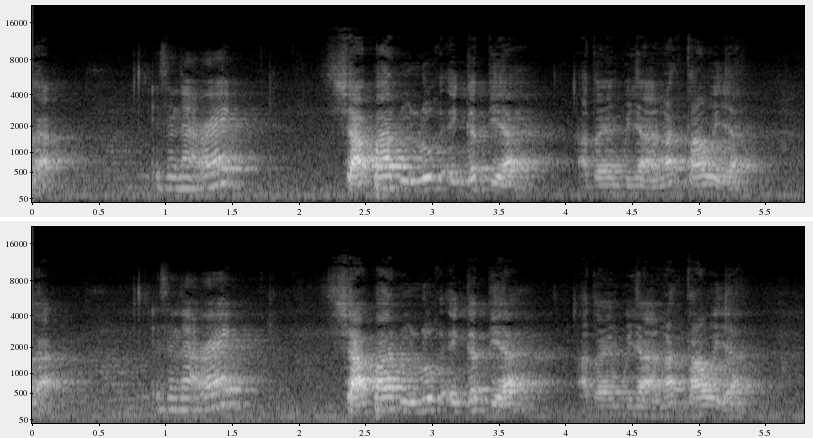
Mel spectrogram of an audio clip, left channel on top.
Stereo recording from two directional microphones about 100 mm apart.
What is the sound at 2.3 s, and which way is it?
A woman's voice, 15° left (ahead or behind).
